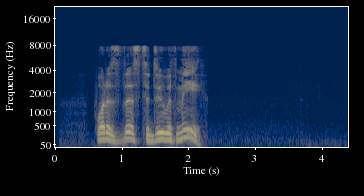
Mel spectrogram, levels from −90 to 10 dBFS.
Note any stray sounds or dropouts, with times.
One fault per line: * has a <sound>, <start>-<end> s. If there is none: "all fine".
all fine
